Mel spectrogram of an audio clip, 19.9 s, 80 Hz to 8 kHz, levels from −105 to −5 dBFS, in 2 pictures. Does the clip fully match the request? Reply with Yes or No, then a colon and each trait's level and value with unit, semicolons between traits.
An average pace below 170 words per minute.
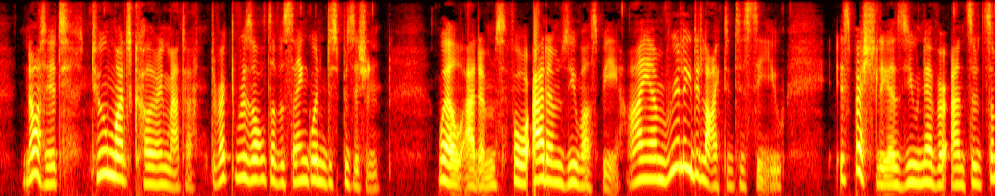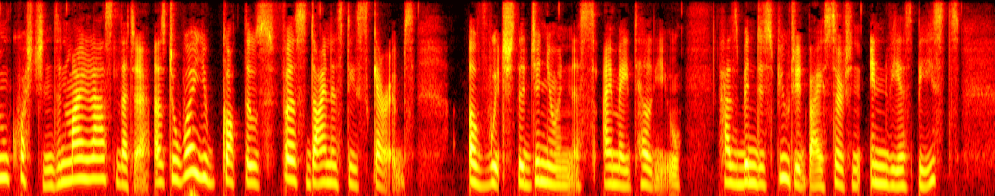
No: average, 180 wpm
